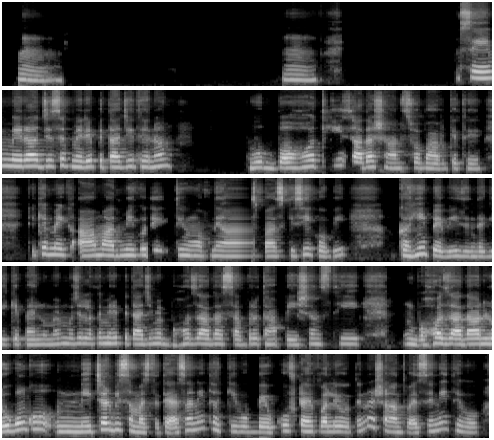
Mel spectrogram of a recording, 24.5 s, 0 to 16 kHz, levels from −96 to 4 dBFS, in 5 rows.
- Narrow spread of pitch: No, average, 3.3 semitones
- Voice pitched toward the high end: Yes, high, 205 Hz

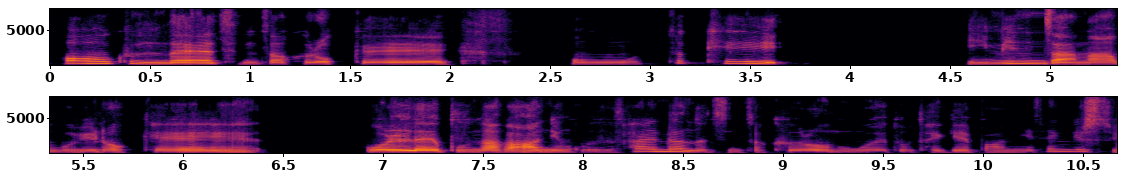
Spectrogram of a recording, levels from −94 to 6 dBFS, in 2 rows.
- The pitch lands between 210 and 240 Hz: No, medium, 185 Hz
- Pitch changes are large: No, average, 4.2 semitones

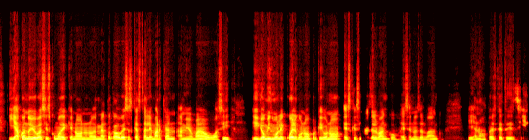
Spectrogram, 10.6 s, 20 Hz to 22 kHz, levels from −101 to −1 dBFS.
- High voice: No, low, 130 Hz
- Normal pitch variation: Yes, average, 4.4 semitones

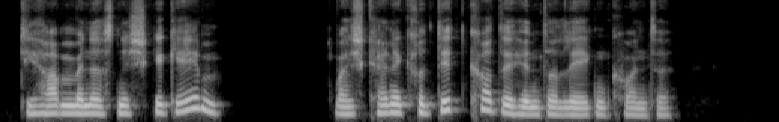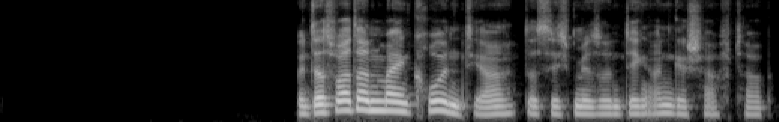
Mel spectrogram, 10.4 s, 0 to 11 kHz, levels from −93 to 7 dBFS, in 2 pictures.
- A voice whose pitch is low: No, medium, 165 Hz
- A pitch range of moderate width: Yes, average, 3.2 semitones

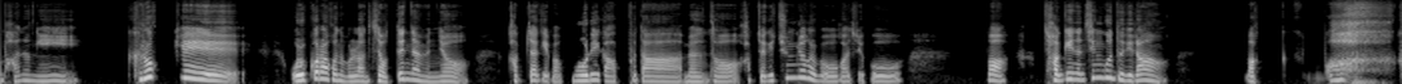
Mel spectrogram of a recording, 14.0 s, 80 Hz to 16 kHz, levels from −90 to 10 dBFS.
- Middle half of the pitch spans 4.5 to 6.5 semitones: No, average, 3.8 semitones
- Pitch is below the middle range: No, high, 200 Hz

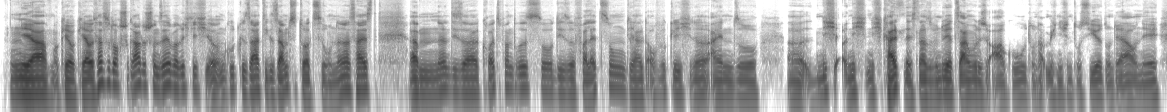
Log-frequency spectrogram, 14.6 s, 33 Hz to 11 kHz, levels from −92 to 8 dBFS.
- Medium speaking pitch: No, very low, 95 Hz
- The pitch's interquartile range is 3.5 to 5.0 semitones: Yes, average, 3.8 semitones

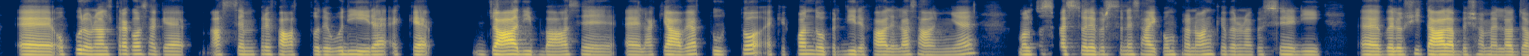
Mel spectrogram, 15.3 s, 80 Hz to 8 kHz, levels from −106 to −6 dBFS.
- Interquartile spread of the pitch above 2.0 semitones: No, narrow, 1.4 semitones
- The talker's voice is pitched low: No, medium, 175 Hz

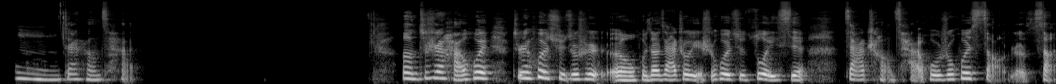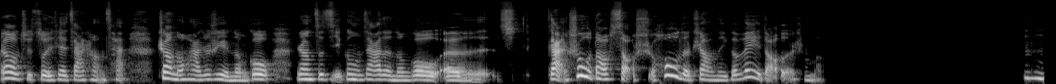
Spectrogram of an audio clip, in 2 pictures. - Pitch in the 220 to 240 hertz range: Yes, high, 230 Hz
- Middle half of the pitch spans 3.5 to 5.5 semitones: No, average, 2.9 semitones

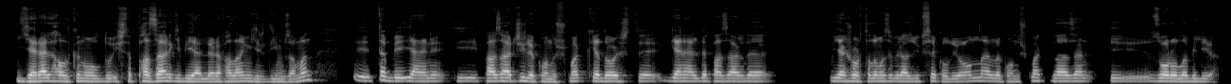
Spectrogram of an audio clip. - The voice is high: No, medium, 145 Hz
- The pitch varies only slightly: Yes, narrow, 1.6 semitones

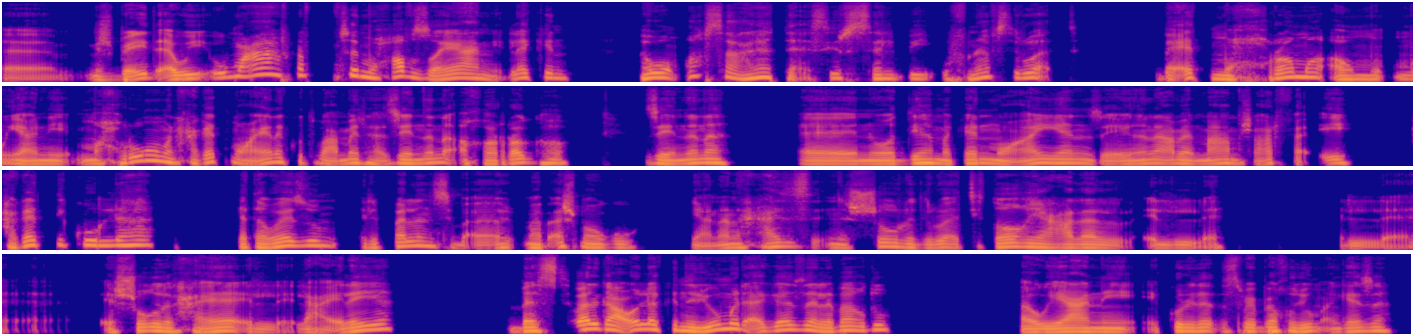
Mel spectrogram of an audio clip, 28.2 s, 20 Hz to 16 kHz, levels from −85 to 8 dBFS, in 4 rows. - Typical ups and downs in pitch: No, wide, 6.1 semitones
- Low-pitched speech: Yes, low, 125 Hz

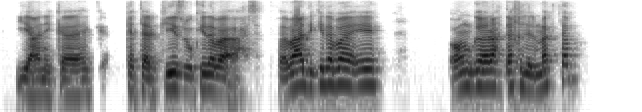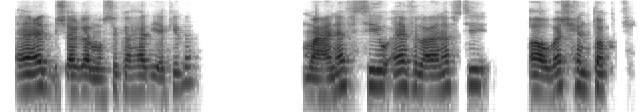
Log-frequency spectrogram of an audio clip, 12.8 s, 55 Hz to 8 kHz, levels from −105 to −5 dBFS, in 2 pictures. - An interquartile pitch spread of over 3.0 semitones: Yes, average, 4.2 semitones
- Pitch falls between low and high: Yes, medium, 160 Hz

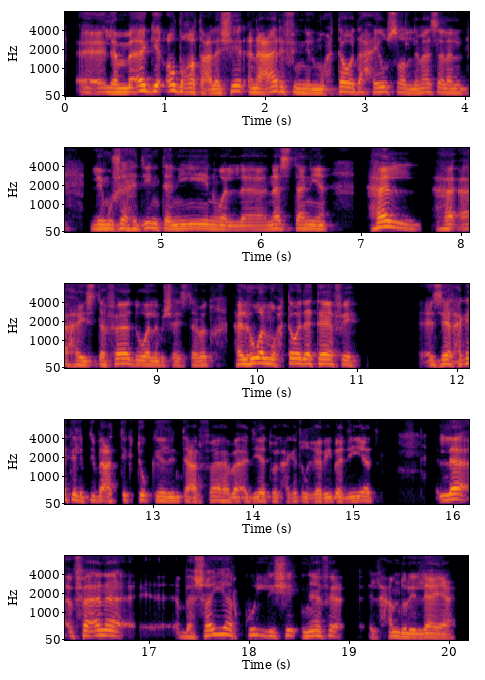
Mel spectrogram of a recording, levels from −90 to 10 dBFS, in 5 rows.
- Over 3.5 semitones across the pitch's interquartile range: Yes, average, 3.9 semitones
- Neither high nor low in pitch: Yes, medium, 145 Hz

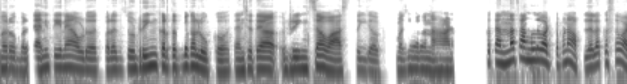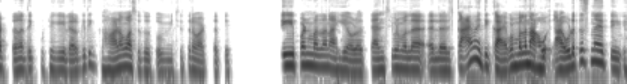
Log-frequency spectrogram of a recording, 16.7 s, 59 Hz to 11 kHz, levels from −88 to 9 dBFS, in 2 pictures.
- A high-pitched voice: No, medium, 155 Hz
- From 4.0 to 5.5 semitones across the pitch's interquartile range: Yes, average, 4.5 semitones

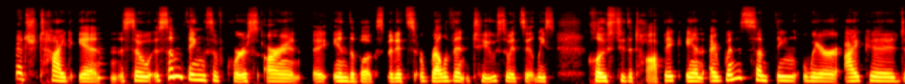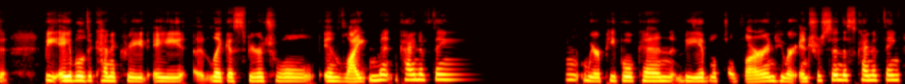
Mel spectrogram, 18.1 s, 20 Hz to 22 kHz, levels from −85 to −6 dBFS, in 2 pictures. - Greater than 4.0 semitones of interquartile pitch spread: No, average, 3.3 semitones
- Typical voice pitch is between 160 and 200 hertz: Yes, high, 190 Hz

